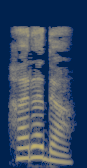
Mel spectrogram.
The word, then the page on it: ಹರ್ದು: hardu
